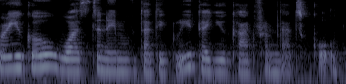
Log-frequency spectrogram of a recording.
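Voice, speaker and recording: A woman with a Spanish accent has a dark, mellow tone and ordinary pitch variation. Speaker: dentist giving application tutorial. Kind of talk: tutorial. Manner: casual, with many fillers.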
